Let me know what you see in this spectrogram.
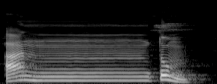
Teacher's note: tidak lagi menyamarkan ya tapi Nam sukunnya jelas ya seperti ya izhar akan tetapi diberi dengung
